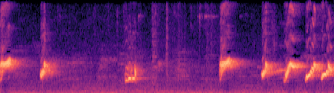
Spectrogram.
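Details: Red-whiskered bulbul in Ché style, played to provoke and train caged bulbuls: short bright whistled phrases with quick downslurred notes, separated by pauses of about a second, ending in a rapid run of several chirps.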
